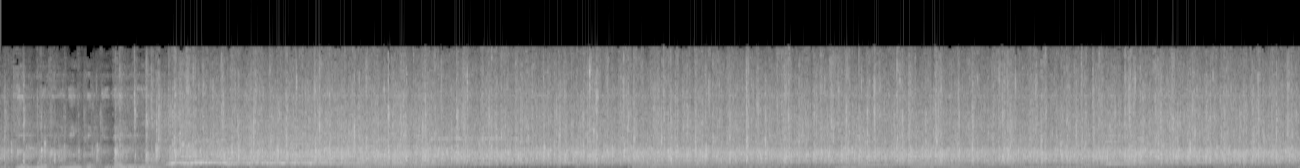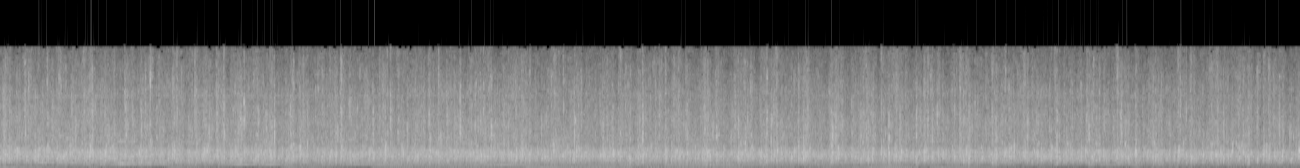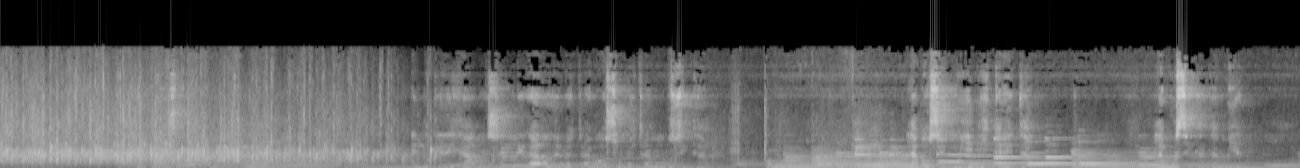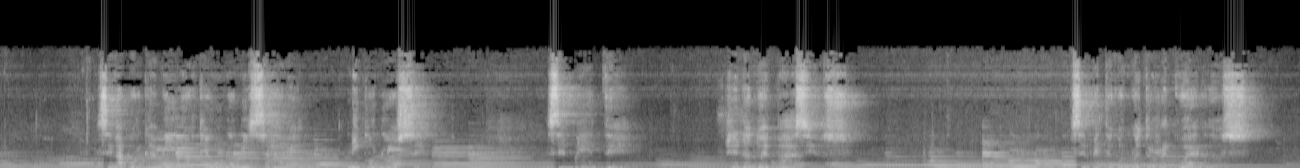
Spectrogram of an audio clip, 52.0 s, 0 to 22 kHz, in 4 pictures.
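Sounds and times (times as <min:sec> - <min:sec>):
audience applauding: 0:00.0 - 0:31.1
slow low instrumental music: 0:01.6 - 0:52.0.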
